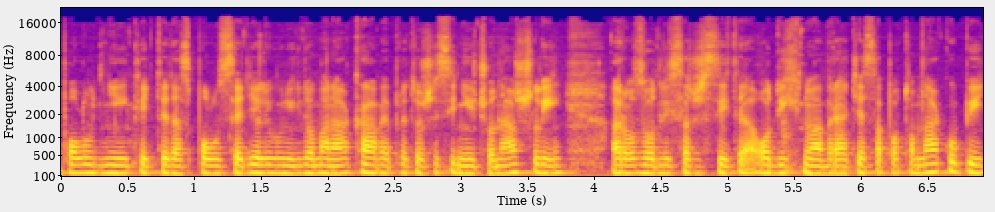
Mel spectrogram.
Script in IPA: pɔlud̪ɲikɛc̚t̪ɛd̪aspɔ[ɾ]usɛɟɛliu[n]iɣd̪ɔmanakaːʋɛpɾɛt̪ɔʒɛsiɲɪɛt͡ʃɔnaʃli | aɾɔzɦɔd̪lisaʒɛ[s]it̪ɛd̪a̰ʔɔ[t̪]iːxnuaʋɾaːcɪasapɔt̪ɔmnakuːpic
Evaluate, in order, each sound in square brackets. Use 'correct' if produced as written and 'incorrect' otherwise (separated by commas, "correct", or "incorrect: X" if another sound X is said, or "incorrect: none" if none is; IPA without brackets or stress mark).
incorrect: l, incorrect: ɲ, correct, incorrect: d̪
